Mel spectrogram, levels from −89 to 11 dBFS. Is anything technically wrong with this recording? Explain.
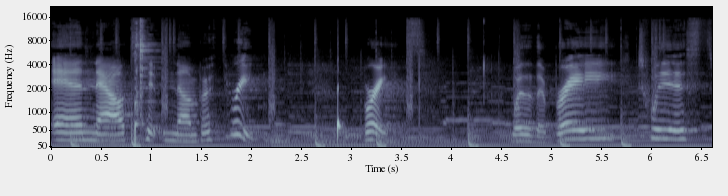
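No, no technical faults heard.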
